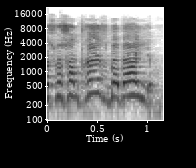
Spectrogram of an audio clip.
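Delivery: ordinary talk, nothing marked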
